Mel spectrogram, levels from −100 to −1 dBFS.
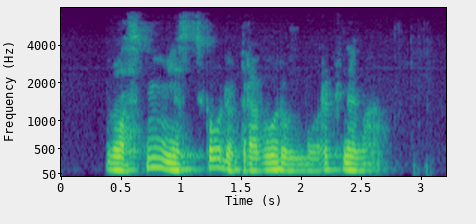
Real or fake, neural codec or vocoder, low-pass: fake; vocoder, 22.05 kHz, 80 mel bands, Vocos; 7.2 kHz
